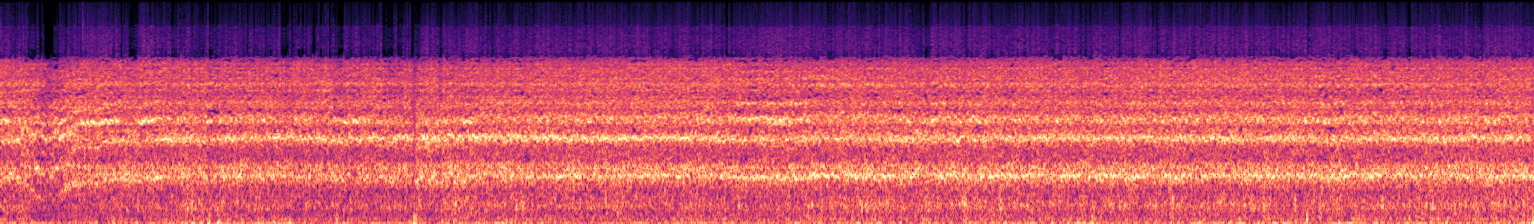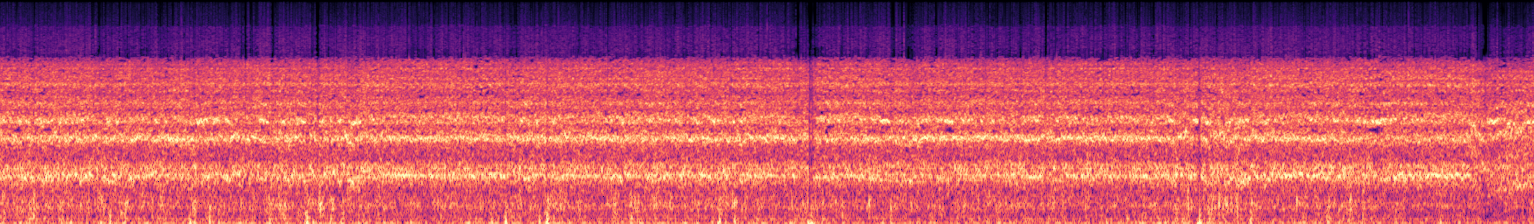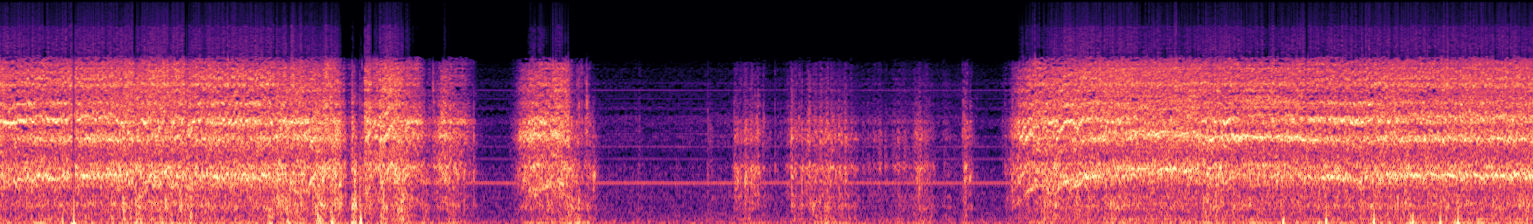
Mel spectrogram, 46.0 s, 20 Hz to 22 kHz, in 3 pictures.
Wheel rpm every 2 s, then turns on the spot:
150, 220, 220, 230, 230, 240, 230, 230, 230, 230, 230, 230, 230, 240, 230, 210, 210, 50, 30, 20, 90, 240, 220.
36-40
